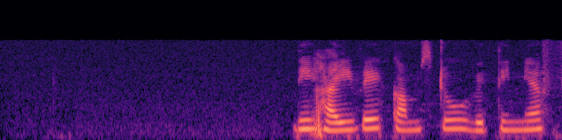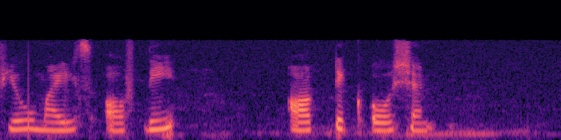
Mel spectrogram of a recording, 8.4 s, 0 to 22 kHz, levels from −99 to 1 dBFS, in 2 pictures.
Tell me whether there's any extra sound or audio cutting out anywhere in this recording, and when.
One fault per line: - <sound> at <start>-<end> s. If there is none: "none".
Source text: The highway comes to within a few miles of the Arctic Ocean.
none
